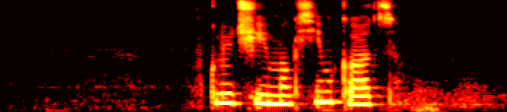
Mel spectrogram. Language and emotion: Russian, neutral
